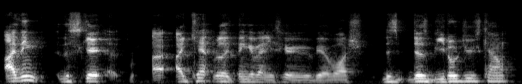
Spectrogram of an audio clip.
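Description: A teenage boy speaks in casual podcast chat over a video call. His delivery is laid-back, with a middle pitch, and he reacts to the others with short, quick exclamations. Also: fairly bright tone. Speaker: podcast co-host.

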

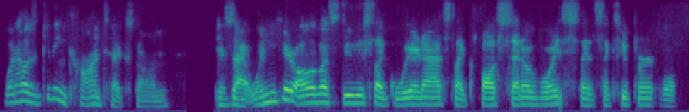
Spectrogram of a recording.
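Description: A man's voice: fairly high pitch, lively intonation, normal speed, darkish tone, dry recording, dull audio. A young man chatting with friends, flustered and trying to explain things while being teased. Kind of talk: casual chat among friends.

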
